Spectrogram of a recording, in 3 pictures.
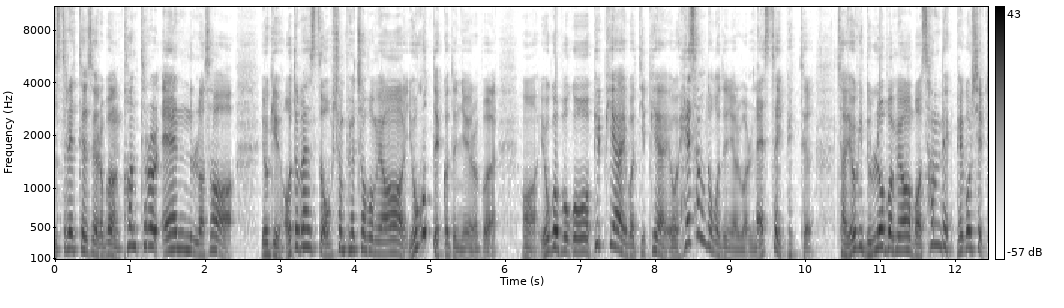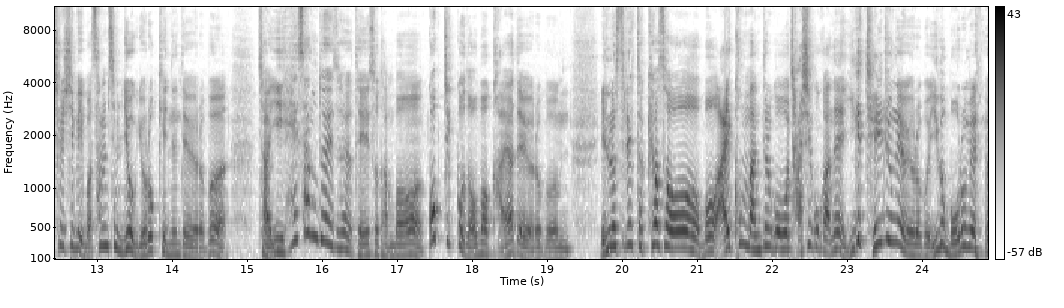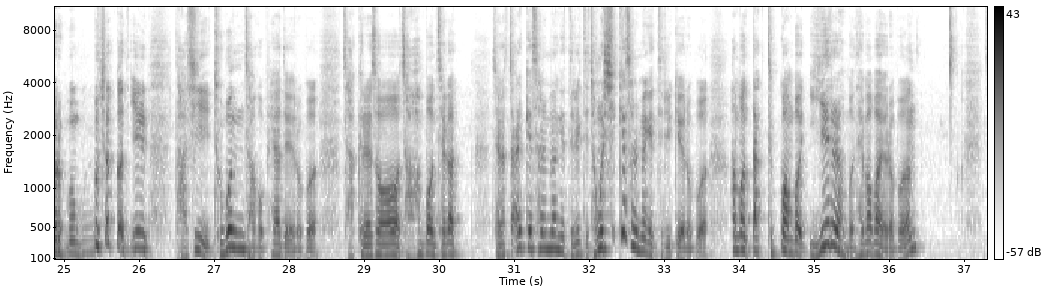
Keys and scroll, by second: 4.1 F1, 10.1 F1.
